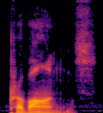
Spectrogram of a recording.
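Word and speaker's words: Provence: and his wife's relatives from provance pronounced provon he imported officials by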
